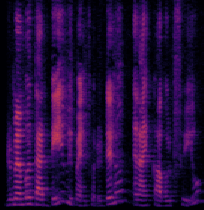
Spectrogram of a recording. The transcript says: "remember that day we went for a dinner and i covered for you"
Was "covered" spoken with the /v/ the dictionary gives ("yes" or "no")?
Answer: yes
